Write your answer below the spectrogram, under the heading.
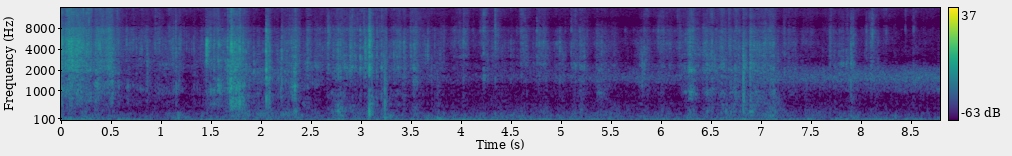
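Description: Faint scattered clicks and scrapes of kitchen utensils being handled, with a few louder taps in the first three seconds. A faint steady hiss comes in near the end.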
